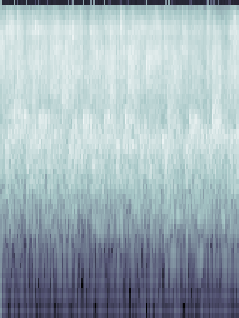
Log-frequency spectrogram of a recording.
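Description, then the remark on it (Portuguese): A crowd applauds the groups of girls who presented, a dense, continuous wash of many hands clapping at once, loud throughout with no pauses or voices standing out. “Vamos bater uma salva de palmas aqui para as meninas.”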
